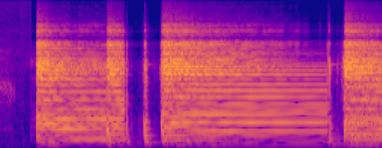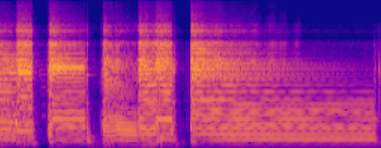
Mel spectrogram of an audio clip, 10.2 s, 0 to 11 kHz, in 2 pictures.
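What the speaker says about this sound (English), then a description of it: "So we'll start with kind of a low gain setting here." A Hiwatt Leeds 25R guitar amp on a low gain setting rings out loud in sustained, slightly fizzy chords, the strums separated by brief gaps of silence.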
